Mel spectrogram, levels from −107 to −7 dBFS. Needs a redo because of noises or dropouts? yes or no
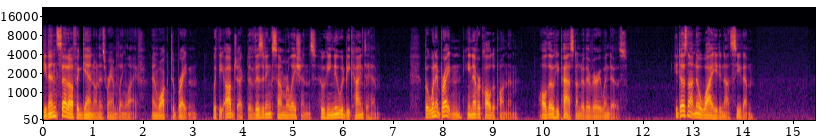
no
